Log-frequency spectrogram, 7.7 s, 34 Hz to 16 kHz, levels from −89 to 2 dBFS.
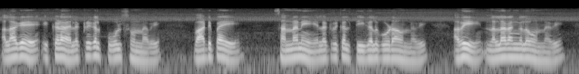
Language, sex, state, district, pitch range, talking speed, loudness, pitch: Telugu, male, Telangana, Mahabubabad, 115-140 Hz, 115 wpm, -18 LUFS, 125 Hz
